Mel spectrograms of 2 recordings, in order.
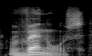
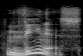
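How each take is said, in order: First: It uses the ecclesiastical Latin pronunciation. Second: It uses the English pronunciation. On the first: "in ecclesiastical pronunciation is" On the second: "in English"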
